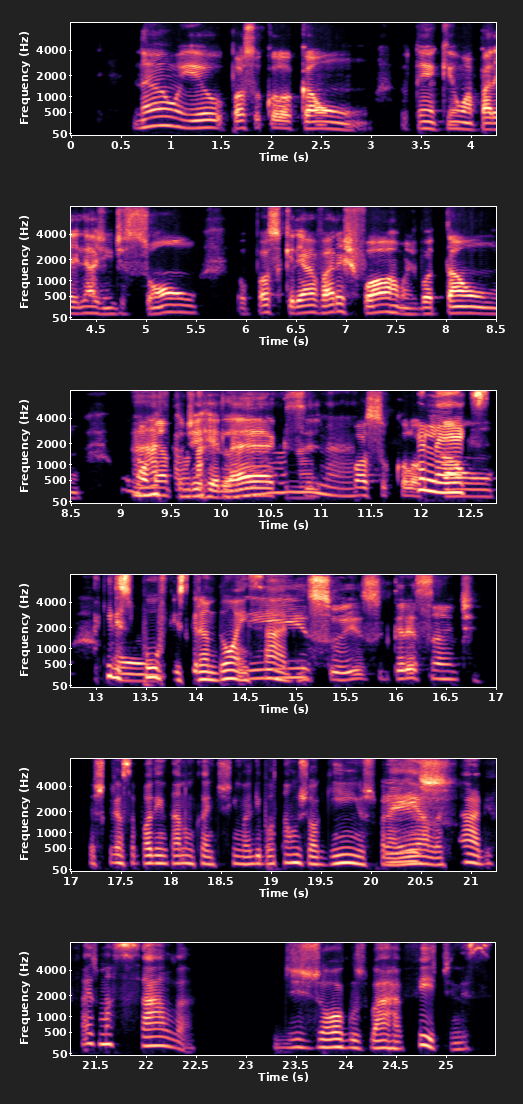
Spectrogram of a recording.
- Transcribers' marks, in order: other background noise; in English: "Relax"; in English: "relax"; in English: "fitness"
- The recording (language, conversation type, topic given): Portuguese, advice, Como posso mudar meu ambiente para estimular ideias mais criativas?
